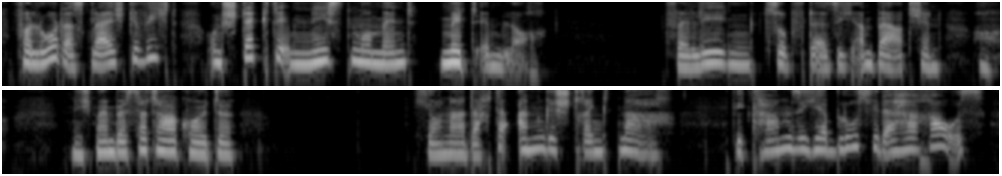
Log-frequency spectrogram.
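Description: A woman narrating a children's story in a gentle, measured way. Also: fairly low pitch, dry recording, clean studio sound. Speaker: audiobook narrator.

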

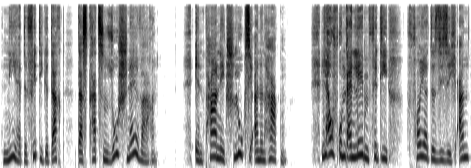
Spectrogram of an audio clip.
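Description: Female narrator for a children's audiobook: expressive, slightly breathy voice, dry close recording. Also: mid-range voice, dry recording. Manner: lively, expressive storytelling.

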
